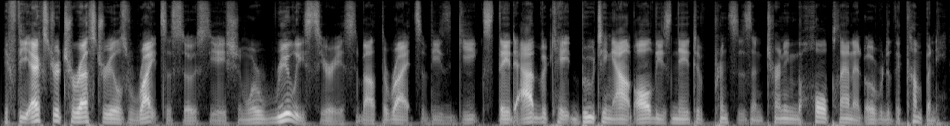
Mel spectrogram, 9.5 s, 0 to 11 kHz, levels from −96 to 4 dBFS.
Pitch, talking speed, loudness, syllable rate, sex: 90 Hz, 195 wpm, -23 LUFS, 6.1 syllables/s, male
